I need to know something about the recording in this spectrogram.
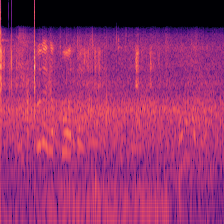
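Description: Men's voices talking in the background, with a few sharp clicks over a steady low hum of outdoor background noise.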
